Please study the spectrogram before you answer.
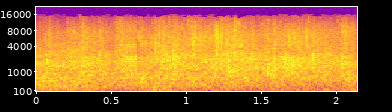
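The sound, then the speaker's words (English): Audience applause: faint, dense and steady clapping from a crowd, continuous and even throughout without breaks. “Yeah, give her a round of applause, right?”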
